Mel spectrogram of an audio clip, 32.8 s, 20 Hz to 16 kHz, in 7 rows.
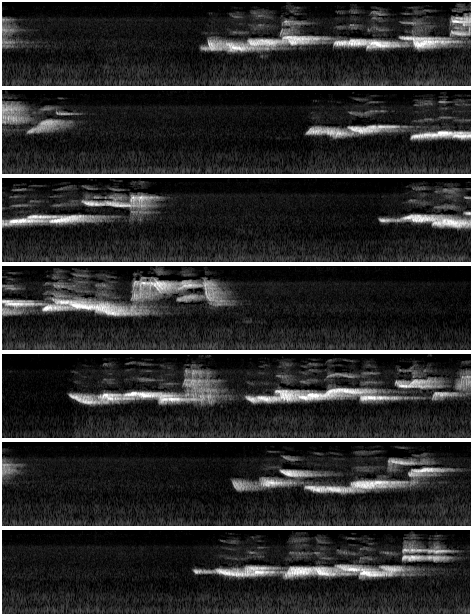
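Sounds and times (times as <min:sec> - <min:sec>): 
common blackbird Turdus merula song: 0:00.0 - 0:00.5, 0:02.0 - 0:05.6, 0:07.4 - 0:11.1, 0:13.2 - 0:16.8, 0:19.4 - 0:23.8, 0:25.7 - 0:28.2, 0:30.0 - 0:32.8.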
